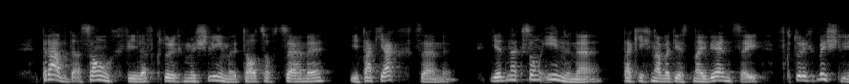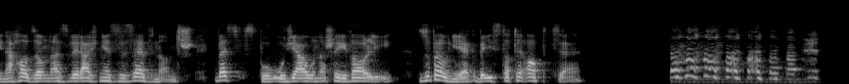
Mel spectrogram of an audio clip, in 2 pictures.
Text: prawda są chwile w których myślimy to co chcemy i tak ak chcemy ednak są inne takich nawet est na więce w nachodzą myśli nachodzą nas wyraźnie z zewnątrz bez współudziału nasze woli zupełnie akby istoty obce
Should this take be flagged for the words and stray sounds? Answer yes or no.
yes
